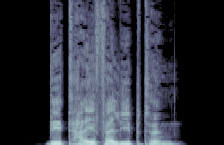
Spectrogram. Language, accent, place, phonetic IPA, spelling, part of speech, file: German, Germany, Berlin, [deˈtaɪ̯fɛɐ̯ˌliːptn̩], detailverliebten, adjective, De-detailverliebten.ogg
- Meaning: inflection of detailverliebt: 1. strong genitive masculine/neuter singular 2. weak/mixed genitive/dative all-gender singular 3. strong/weak/mixed accusative masculine singular 4. strong dative plural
